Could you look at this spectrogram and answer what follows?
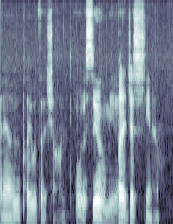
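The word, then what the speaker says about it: Shon: Yeah, Shawn plays with a Shawn. What? Shawn plays with a Shawn cue. A Shawn cue? Yeah, it's spelled S-H-O-N.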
